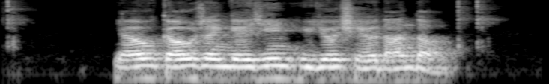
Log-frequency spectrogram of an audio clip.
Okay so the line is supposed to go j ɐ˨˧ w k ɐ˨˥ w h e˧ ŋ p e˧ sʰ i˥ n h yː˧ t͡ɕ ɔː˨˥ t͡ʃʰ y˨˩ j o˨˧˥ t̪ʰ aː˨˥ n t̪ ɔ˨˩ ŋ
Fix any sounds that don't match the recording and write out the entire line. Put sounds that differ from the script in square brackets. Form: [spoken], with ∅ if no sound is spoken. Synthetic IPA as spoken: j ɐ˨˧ w k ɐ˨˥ w [s] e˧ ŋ [k] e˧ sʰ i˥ n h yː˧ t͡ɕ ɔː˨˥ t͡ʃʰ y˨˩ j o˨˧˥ [t̪] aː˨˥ n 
